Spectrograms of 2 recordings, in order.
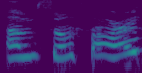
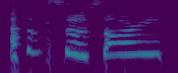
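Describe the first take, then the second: First: Said in the usual way. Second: "I'm so sorry" said high and soft in a tiny mock-guilty voice; small mock apology. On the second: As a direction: squeak "I'm so sorry" like a caught child.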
